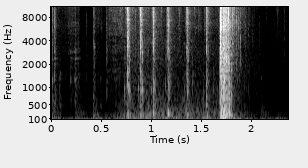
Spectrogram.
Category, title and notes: Sound effects > Objects / House appliances
ice tray pull out1
ice, pull, tray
